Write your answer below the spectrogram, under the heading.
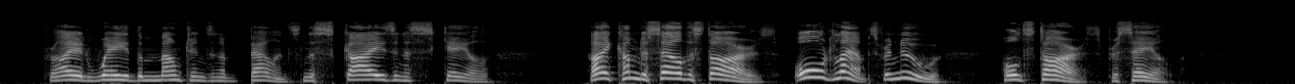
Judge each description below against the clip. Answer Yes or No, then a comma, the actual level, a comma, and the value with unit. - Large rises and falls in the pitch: Yes, wide, 5.7 semitones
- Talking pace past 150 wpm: No, slow, 135 wpm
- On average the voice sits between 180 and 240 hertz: Yes, high, 190 Hz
